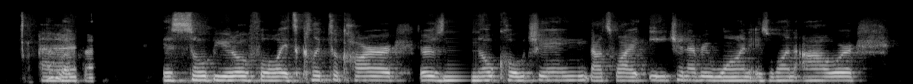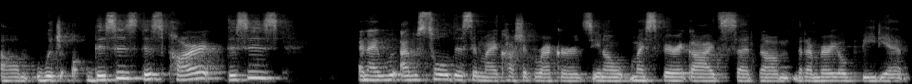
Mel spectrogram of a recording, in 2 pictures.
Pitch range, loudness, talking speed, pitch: 175-195 Hz, -20 LUFS, 170 wpm, 185 Hz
